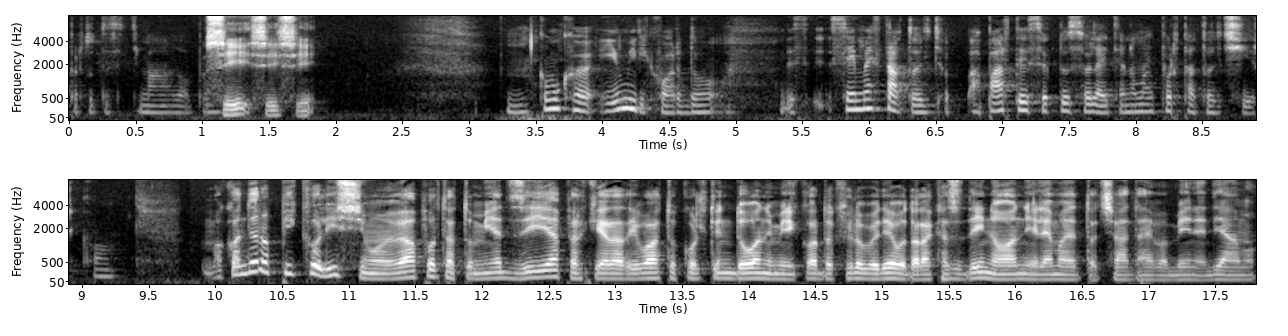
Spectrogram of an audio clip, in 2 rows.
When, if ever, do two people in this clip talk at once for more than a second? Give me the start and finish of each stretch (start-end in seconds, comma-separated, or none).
none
